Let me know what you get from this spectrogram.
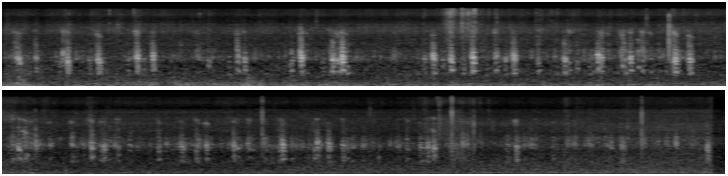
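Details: Spring frog chorus at Blue Cliff: many frogs calling together in short, sharp clicking croaks repeated irregularly about twice a second, over a steady low rumble of background noise.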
